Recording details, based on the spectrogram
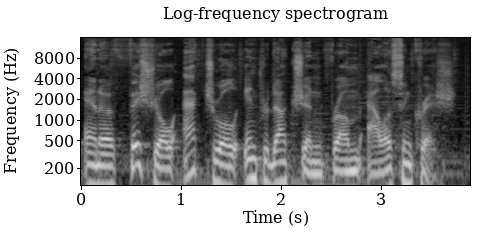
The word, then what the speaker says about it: Krzych: So I am Allison Krisch, pronounced Krisch, but spelled K-R-Z-Y-C-H.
